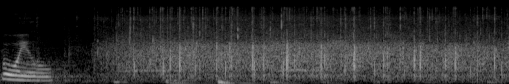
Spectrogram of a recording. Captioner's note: audience applauding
